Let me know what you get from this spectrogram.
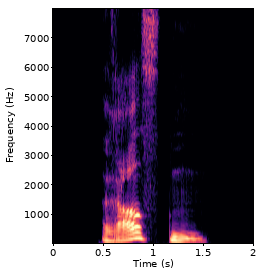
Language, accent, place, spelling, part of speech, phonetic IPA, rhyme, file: German, Germany, Berlin, rarsten, adjective, [ˈʁaːɐ̯stn̩], -aːɐ̯stn̩, De-rarsten.ogg
- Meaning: 1. superlative degree of rar 2. inflection of rar: strong genitive masculine/neuter singular superlative degree 3. inflection of rar: weak/mixed genitive/dative all-gender singular superlative degree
